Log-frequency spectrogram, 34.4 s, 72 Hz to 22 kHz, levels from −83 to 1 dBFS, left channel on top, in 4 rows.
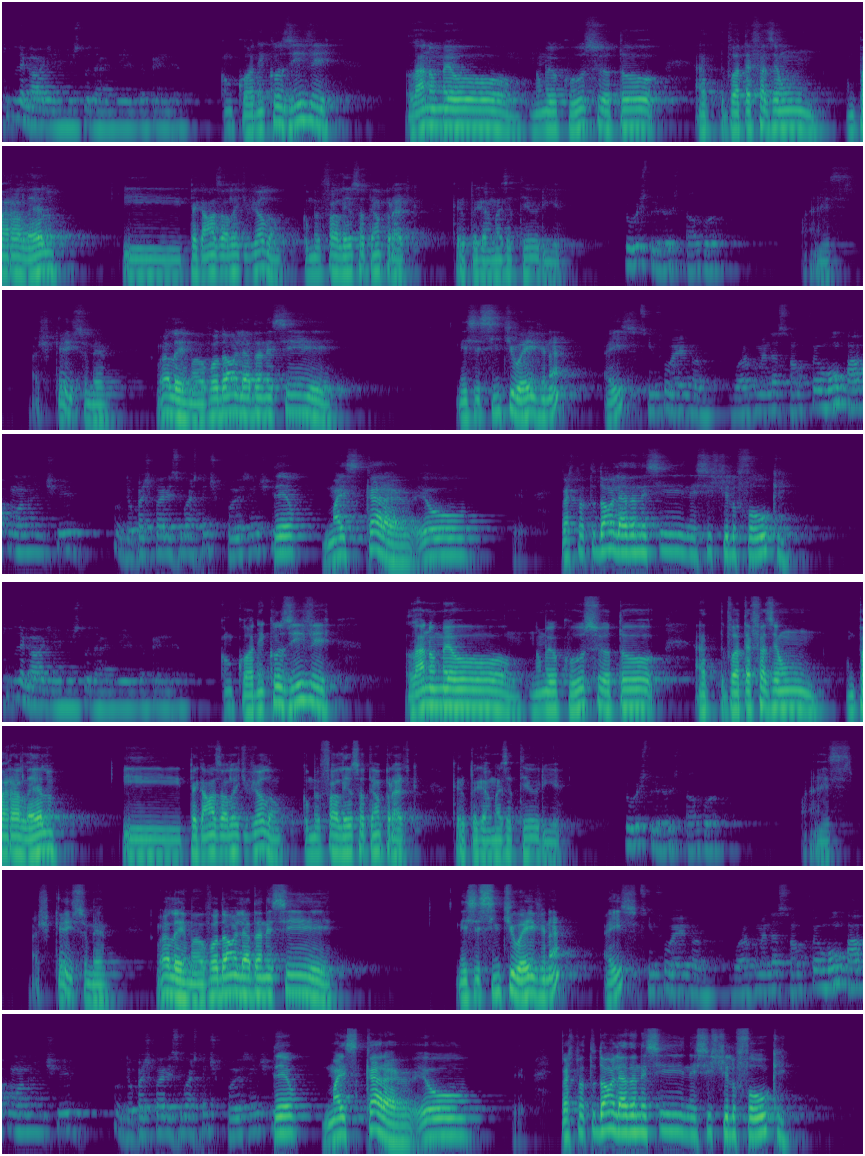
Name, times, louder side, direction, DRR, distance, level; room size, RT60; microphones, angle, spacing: voice 1, 0.0-1.8 14.8-15.8 23.7-26.6 26.9-28.7, equal, ahead, -1 dB, 1.7 m, -44 dB
voice 2, 2.2-3.3 4.0-6.5 6.9-9.2 9.8-12.7 13.2-14.2 16.7-17.1 17.5-18.3 18.8-20.5 21.8-22.8 23.2-23.6 28.6-28.8 29.0-30.5 31.4-33.7, right 4 dB, 55° right, 10 dB, 0.4 m, -30 dB
20.0 x 8.5 x 2.9 m, 0.90 s
head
